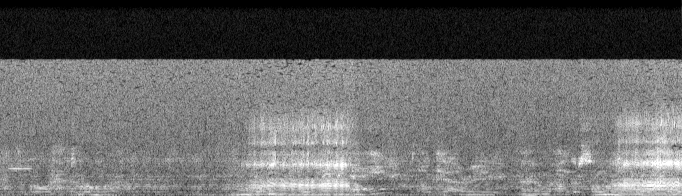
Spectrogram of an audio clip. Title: Snoring cat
